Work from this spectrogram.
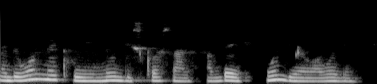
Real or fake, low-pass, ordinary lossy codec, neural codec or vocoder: real; none; none; none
